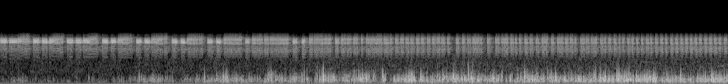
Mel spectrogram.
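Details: A cicada (possibly Meimuna opalifera) sings in front of a house at Doi Inthanon, Thailand; a steady, shrill, high-pitched buzz that pulses briefly at first, then runs unbroken.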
